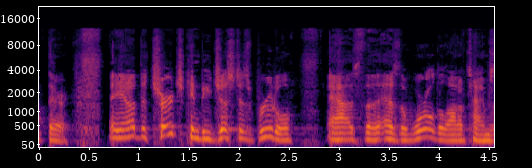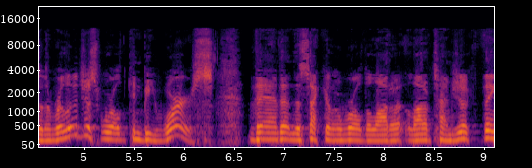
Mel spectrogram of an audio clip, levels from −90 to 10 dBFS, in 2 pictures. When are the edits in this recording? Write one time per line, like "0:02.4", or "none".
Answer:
0:06.9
